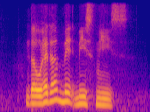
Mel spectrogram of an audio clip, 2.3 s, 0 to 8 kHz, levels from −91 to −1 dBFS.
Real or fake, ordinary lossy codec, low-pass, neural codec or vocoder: fake; none; 7.2 kHz; codec, 16 kHz in and 24 kHz out, 0.6 kbps, FocalCodec, streaming, 2048 codes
